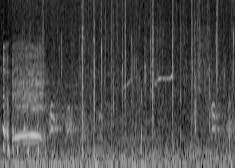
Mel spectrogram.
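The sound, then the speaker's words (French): A dairy cow gives a short low moo, then hooves clop irregularly along a hard farm path as several dairy cows are fetched and move together, with a few faint whistled calls in the background. “les chemins commencent à être boueux, mais lorsque les chemins sont plus secs, souvent on va ramasser les, chercher les vaches laitières.”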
